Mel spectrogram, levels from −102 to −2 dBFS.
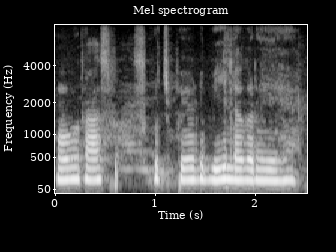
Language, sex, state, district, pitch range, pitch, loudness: Hindi, male, Uttar Pradesh, Saharanpur, 150-160 Hz, 155 Hz, -14 LUFS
